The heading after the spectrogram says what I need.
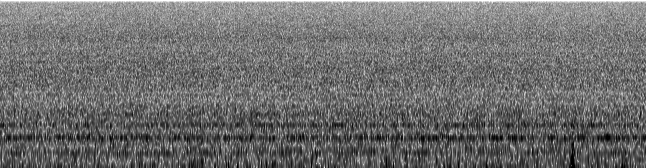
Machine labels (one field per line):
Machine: fan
